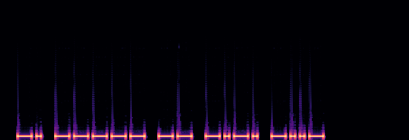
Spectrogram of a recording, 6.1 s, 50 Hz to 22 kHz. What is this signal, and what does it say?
Morse code, heard as a keyed tone, about 17 wpm, 700 Hz. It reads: N0MCX
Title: USA Call Signs - 5 Characters - 4x Character Spacing - 17wpm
